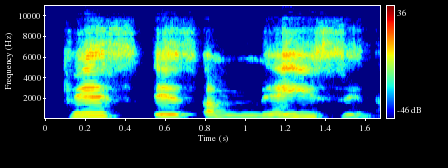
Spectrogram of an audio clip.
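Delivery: usual speaking voice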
